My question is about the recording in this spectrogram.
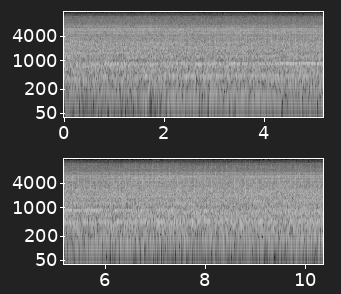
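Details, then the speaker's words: Straight-six Chevy Nova after readjusting the one crooked, clanking rocker arm: even, steady idle with no clank or tick from the top end, smooth continuous hum; valvetrain now quiet. "All right, guys, good news. It's not clanky anymore. It was just the one rocker."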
